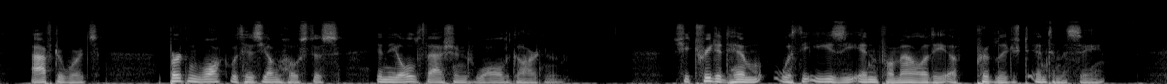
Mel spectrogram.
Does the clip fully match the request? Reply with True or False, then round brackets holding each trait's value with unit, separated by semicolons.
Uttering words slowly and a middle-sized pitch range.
True (120 wpm; 3.6 semitones)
